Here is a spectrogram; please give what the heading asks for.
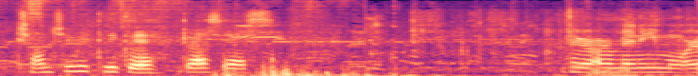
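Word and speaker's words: Chalchiuhtlicue: Her name is pronounced Chaletuklique. Chalchiwiklique. Chalchiwiklique.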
